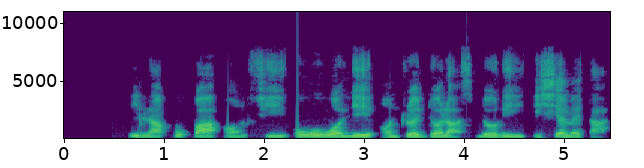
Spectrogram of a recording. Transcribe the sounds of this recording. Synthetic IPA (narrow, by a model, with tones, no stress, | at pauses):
i˧la˨k͡pu˧k͡pa˧ɔ˨ũ˨fi˨˦o˧wo˦wɔ˧˦le˦ã˦ndɾɛ˦˨d̚dɔ˧la˨slo˦ɾi˦i˧ʃɛ˦mɛ̃˦ta˨˦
